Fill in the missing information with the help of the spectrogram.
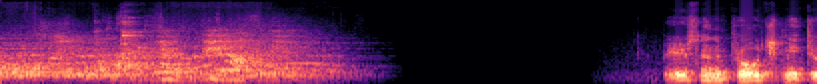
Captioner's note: Louise clears throat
